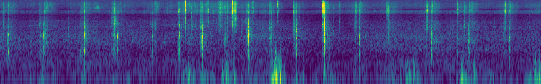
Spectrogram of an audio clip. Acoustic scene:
residential area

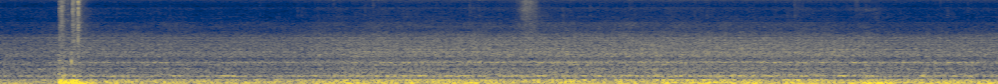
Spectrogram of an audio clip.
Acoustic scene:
car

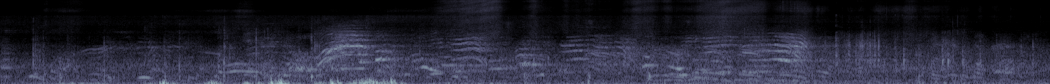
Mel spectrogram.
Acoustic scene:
park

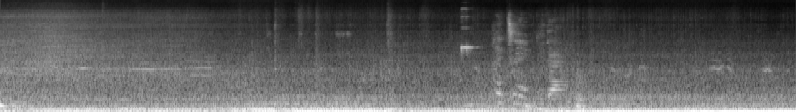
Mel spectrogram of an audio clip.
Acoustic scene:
bus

